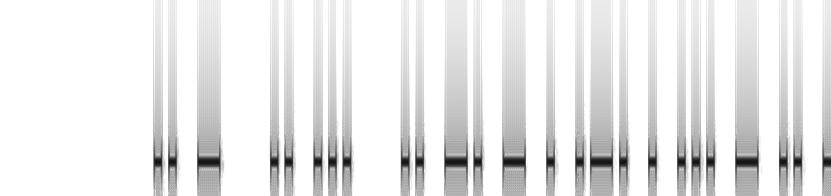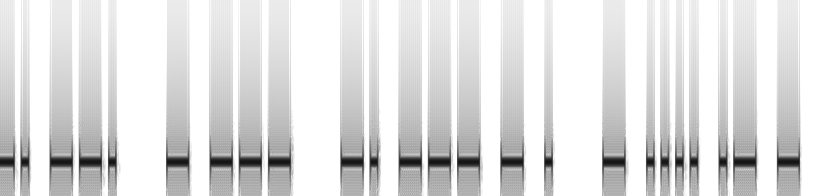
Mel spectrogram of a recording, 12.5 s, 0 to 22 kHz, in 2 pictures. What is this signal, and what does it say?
Morse code, heard as a keyed tone, about 22 wpm, 700 Hz. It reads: IT IS INTERESTING TO NOTE THAT
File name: practice / 22wpm / Sets of 6 Words - 22wpm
